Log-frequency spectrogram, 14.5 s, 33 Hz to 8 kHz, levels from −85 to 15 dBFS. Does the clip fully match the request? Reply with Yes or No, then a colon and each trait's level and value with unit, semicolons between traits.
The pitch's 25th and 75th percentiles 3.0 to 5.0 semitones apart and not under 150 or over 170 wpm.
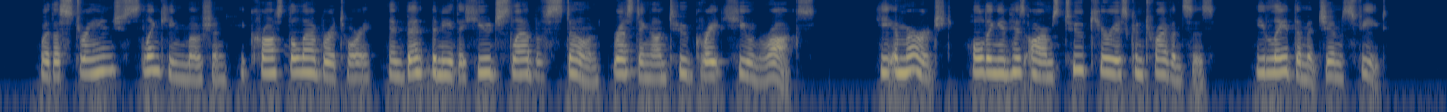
Yes: average, 3.5 semitones; average, 155 wpm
